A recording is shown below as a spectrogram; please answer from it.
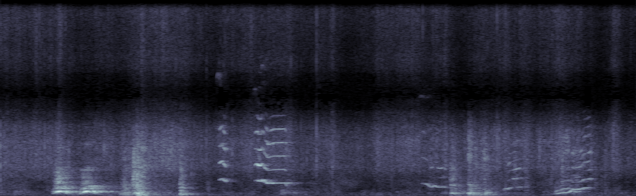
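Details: Gracie, a Great Pyrenees mother, at play with her puppies: thin, high whines that drop in pitch, in short separate bursts, mixed with a few louder yips and some scuffling.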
